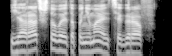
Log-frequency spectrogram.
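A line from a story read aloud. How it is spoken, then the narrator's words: Wry snort. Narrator (Russian): хмыкнул Рион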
